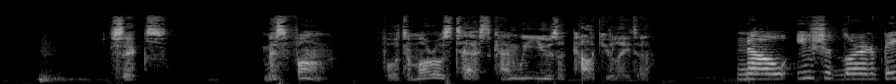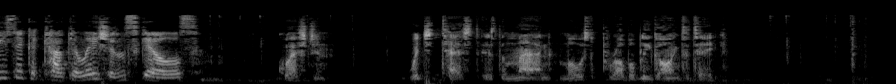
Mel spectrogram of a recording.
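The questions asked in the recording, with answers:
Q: Which test is the man most probably going to take?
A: A math test.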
